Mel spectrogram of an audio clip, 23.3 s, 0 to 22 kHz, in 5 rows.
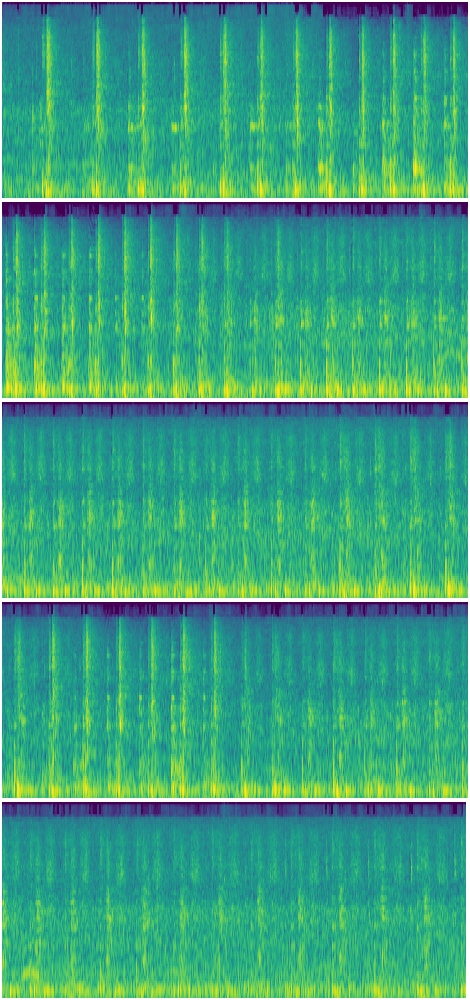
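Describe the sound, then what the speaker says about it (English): A 20 horsepower Fairbanks Morse antique engine runs alone and close, its loud, slow, steady thumping rhythm repeating evenly without pause. "This 20 horsepower Fairbanks Morse engine comes to life with that iconic,"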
